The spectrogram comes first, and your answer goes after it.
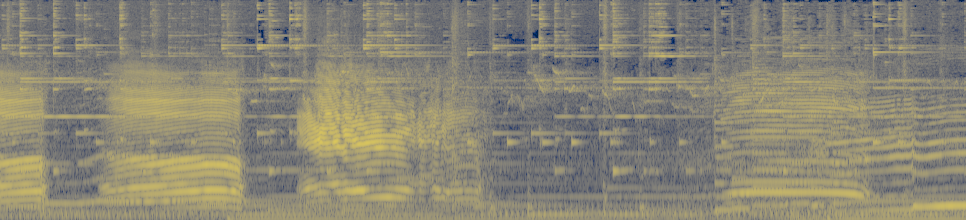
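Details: Herded cows moving through a rice-field ditch toward the livestock pen in rural green fields; three drawn-out, harmonic moos with pauses between, set against constant tonal ringing.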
